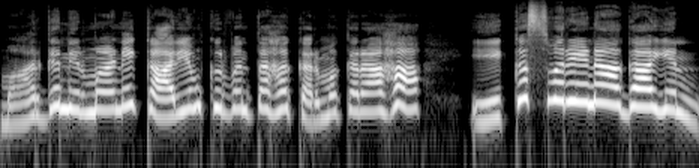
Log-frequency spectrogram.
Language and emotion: Sanskrit, happy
